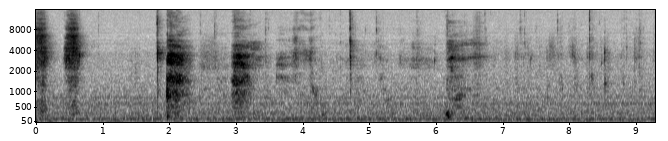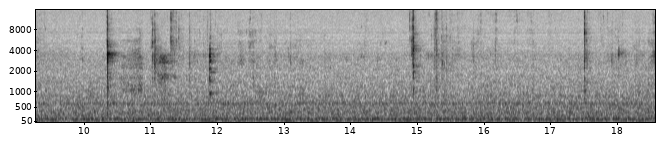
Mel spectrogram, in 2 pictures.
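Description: A person biting into and chewing a sauced fried-chicken drumstick, with scattered wet mouth clicks. A few louder noisy bursts come in the first few seconds and again about six seconds in.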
